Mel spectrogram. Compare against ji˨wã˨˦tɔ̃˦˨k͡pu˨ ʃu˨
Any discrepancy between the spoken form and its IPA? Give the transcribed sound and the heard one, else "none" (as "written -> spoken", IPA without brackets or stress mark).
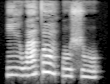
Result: none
